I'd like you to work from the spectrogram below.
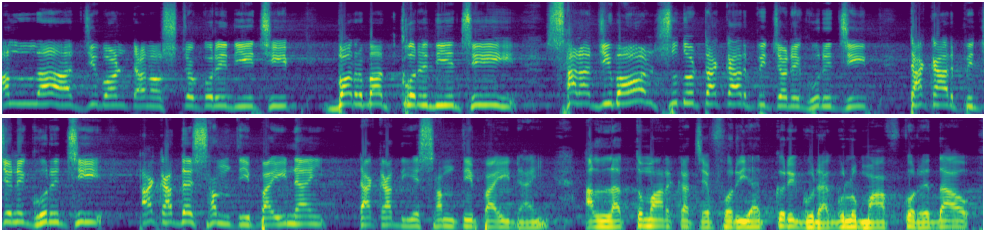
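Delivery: ordinary talk, nothing marked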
